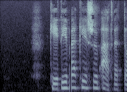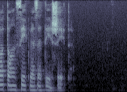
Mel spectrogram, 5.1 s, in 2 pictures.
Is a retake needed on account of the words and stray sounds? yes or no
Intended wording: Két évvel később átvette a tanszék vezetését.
yes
